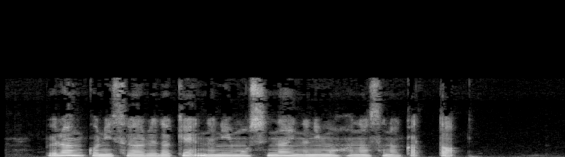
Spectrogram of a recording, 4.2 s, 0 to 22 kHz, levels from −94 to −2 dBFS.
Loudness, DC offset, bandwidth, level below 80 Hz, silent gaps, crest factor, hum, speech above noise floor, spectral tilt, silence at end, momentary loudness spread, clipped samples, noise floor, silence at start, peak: -21 LUFS; under 0.1%; 11.5 kHz; -58 dBFS; none; 16 dB; none; 45 dB; -5.5 dB/octave; 0.85 s; 7 LU; under 0.1%; -65 dBFS; 0.35 s; -6 dBFS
